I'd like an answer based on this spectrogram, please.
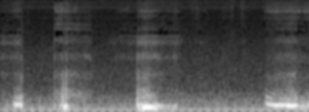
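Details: Weimaraner dog snoring in short, low snorting bursts, four of them spaced irregularly about a second apart, with quiet gaps between.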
